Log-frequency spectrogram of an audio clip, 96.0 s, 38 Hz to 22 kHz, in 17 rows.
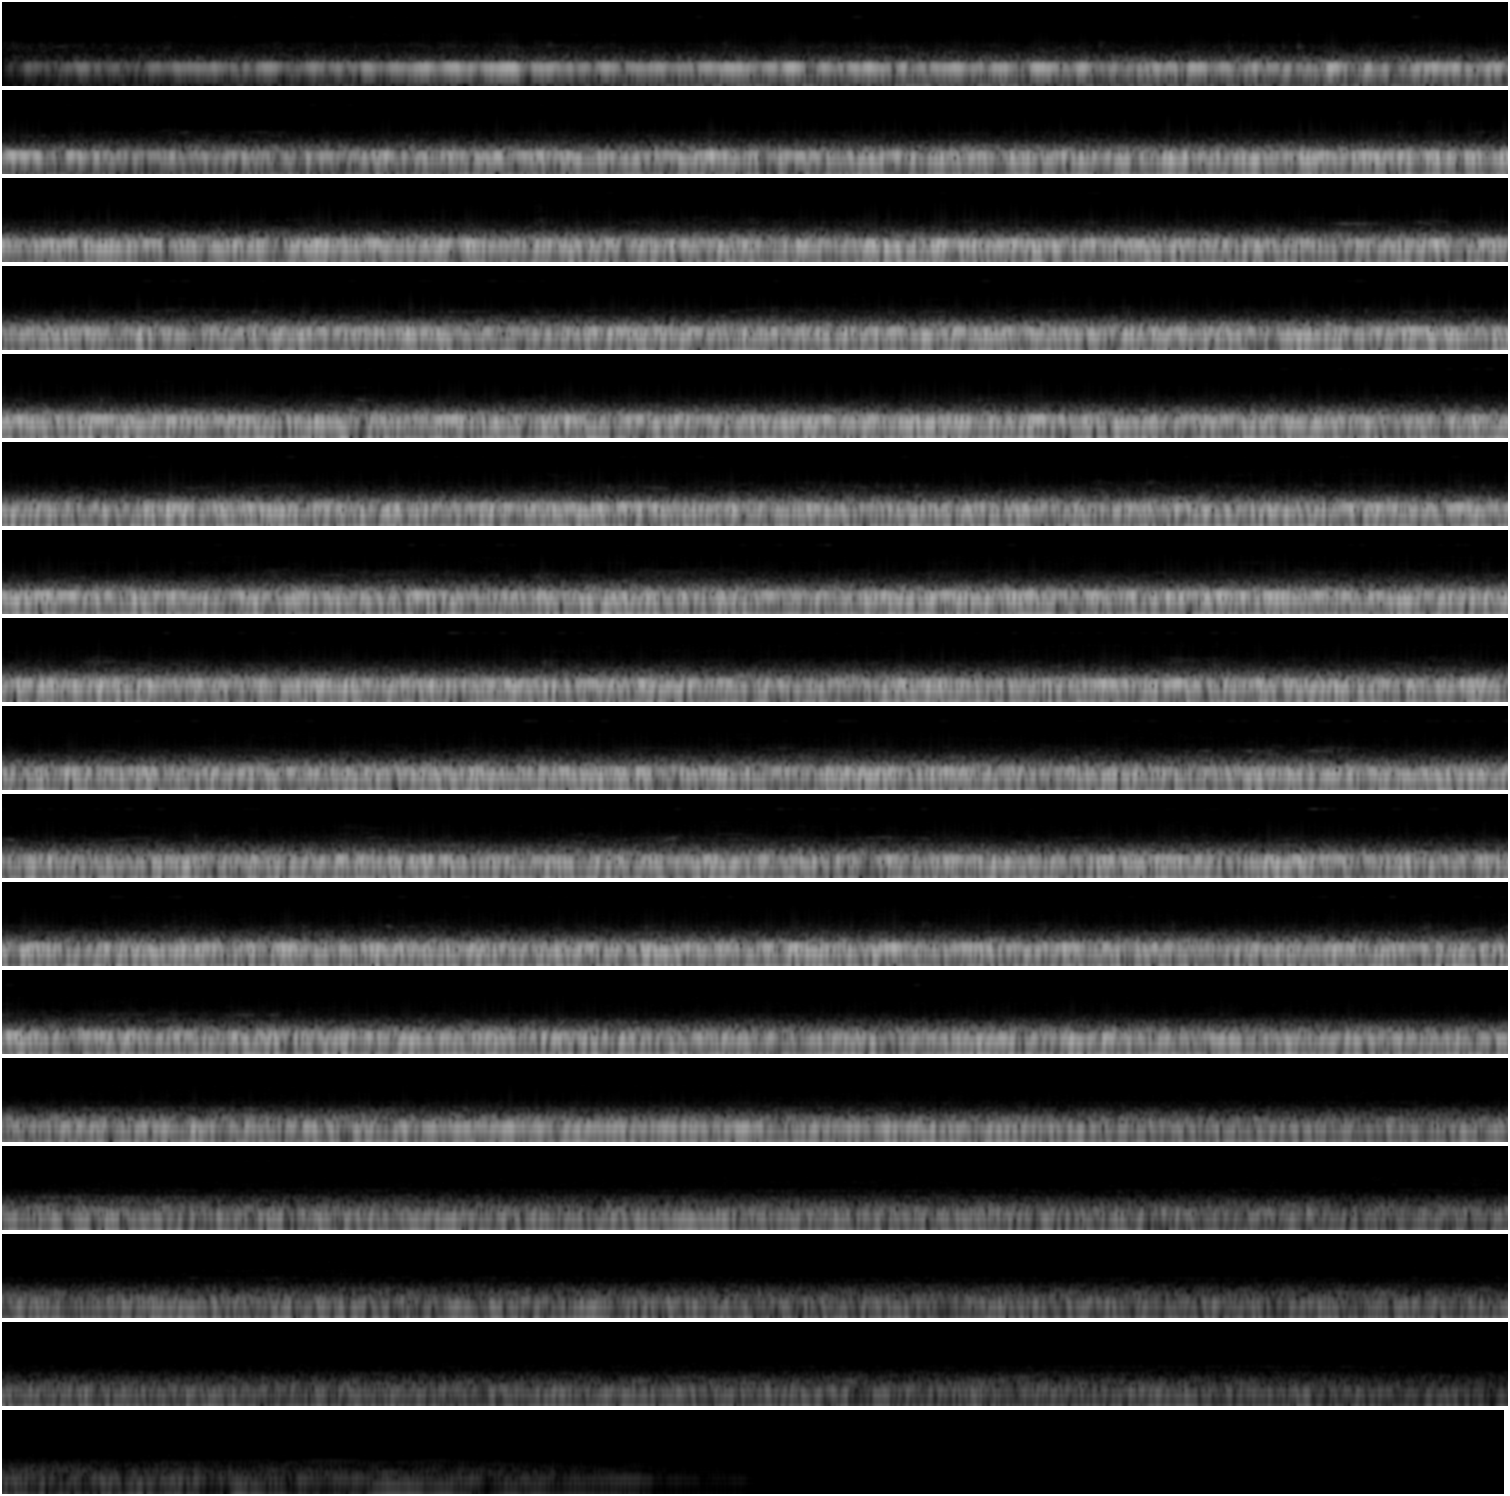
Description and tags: Space Sweep 03
This sample is part of the “Space Sweeps” sample pack. It is a 1:36 minutes long space sweeping sound with lower frequency going down. Created with the Windchimes Reaktor ensemble from the user library on the Native Instruments website. Afterwards pitch transposition & bending were applied, as well as convolution with airport sounds.
drone, soundscape, sweep, space, ambient, reaktor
